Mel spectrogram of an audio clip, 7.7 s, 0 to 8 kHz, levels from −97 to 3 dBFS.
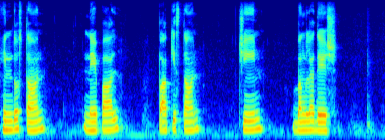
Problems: background sounds at intervals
